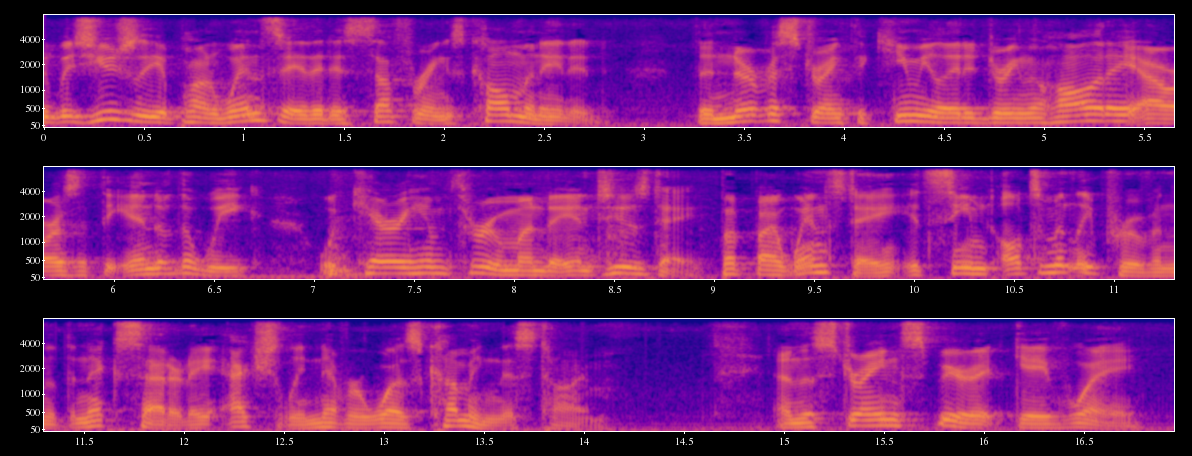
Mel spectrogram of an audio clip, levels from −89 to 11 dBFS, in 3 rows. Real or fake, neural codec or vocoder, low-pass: real; none; 7.2 kHz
